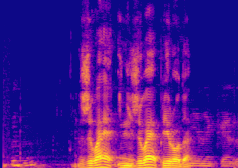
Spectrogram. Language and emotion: Russian, neutral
